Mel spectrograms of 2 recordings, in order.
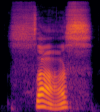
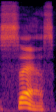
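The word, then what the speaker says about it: SaaS: we in inside KT we call it we pronounce it SAS but Americans pronounce it says software as a service this system is automatically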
